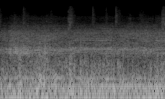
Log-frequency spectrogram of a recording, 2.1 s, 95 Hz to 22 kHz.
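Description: Yamaha R15 v3's single-cylinder engine running steadily while the motorcycle rides at low city speed, with wind rumbling over the camera's built-in microphone.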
